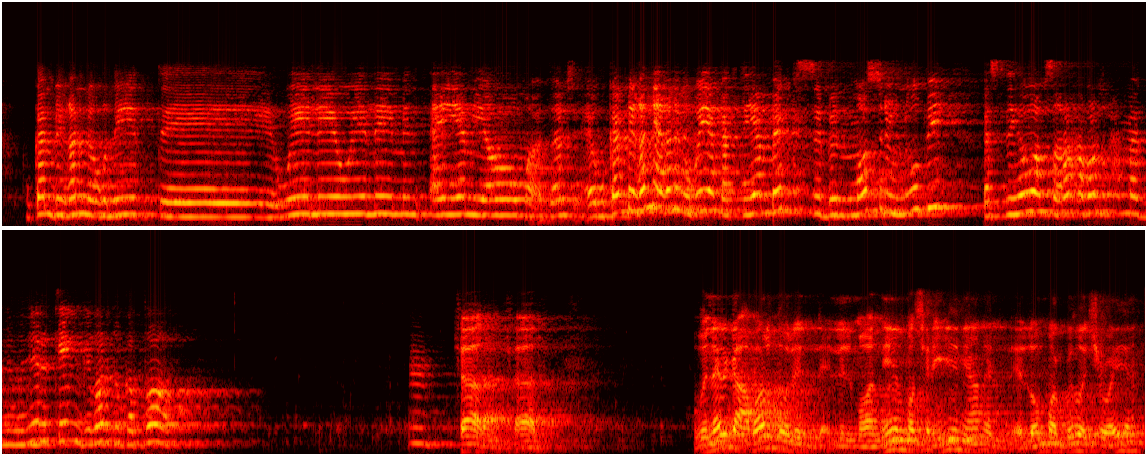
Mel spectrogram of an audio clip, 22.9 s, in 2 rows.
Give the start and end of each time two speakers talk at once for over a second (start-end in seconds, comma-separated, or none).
none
